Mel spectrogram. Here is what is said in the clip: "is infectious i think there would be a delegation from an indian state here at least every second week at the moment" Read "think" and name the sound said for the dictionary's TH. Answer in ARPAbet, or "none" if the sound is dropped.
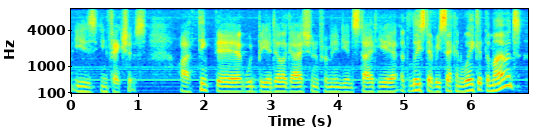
TH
